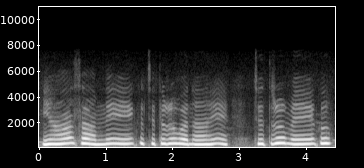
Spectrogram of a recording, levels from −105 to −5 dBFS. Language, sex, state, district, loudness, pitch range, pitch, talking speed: Hindi, female, Madhya Pradesh, Bhopal, -12 LUFS, 345-390 Hz, 365 Hz, 120 wpm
